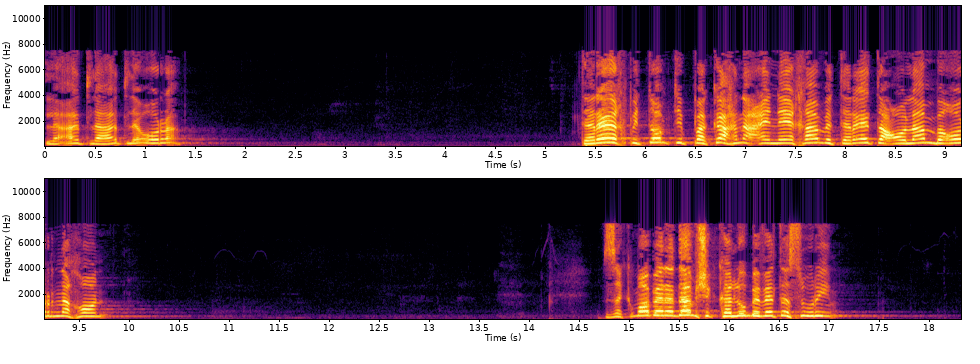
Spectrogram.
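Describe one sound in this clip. A middle-aged man speaks with animation into a microphone, with long pauses between phrases.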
